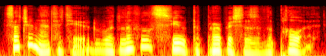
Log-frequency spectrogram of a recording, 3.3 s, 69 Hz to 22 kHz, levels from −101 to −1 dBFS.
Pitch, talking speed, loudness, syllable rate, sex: 120 Hz, 200 wpm, -17 LUFS, 5.5 syllables/s, male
